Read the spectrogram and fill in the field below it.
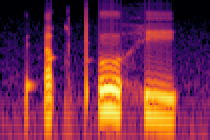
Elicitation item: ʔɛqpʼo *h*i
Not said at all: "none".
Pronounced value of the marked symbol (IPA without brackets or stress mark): h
